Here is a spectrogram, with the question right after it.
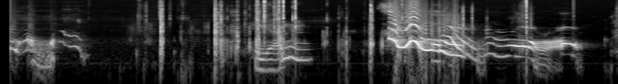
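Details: Ten-month-old dachshund howling: a short wavering yowl, a pause with clicks and soft noises, then a long loud quavering howl sliding downward before fading out.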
